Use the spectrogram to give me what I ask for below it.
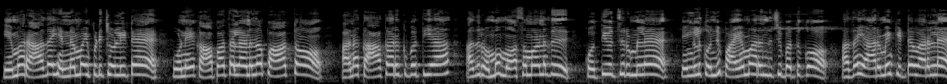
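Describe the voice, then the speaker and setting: Rapid-fire, shrill, bright auntie, bossy and scolding, in a comedy skit. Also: female voice, fairly even intonation. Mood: mocking. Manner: brisk, scolding. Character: scolding village neighbour woman, defensive and bossy.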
